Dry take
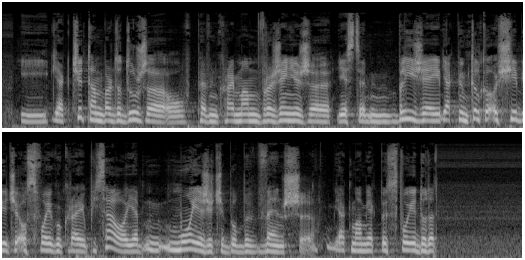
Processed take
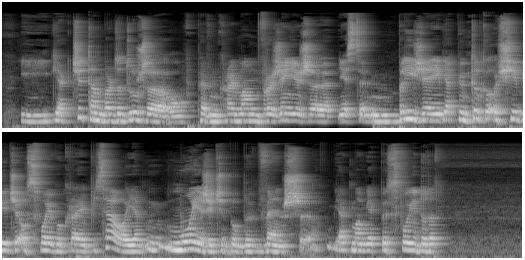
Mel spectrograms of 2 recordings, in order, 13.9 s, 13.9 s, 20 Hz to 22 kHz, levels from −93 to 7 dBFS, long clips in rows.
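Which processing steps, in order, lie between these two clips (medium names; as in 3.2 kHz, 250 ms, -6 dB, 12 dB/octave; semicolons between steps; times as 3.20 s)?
3.48–4.95 s: high-pass 230 Hz 24 dB/octave; flutter echo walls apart 5.2 m, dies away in 0.47 s; trim +5 dB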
